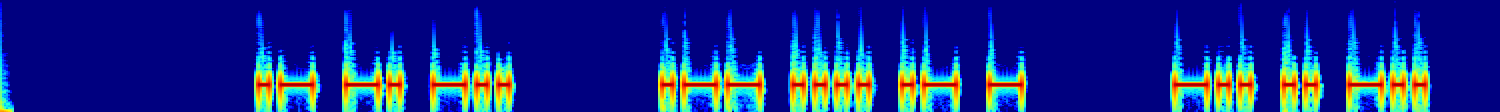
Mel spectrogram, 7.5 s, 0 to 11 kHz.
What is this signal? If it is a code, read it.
Morse code, heard as a keyed tone, about 21 wpm, 700 Hz. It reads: AND WHAT DID
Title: 2x Word-Spacing - Sentences from Top 300 Words - 22wpm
